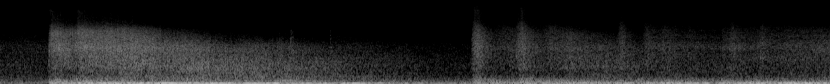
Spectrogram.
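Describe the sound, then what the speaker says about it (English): Nine-inch naval guns fire in the Ultimate Admiral Dreadnoughts warship game: a heavy boom bursts in, rolls into a long rumbling tail, then a second cluster of sharp blasts follows, loud with no voices. "9-inch guns first to fire."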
